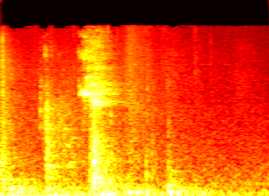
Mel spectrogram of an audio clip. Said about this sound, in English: Open the door.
